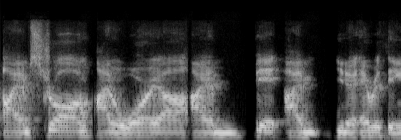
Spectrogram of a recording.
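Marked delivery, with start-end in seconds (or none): none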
